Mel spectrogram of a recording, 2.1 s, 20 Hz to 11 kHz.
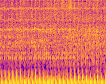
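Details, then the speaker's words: Wrecked 2019 Suzuki DR-Z400 supermoto from salvage auction: deep, even thumping at about eleven beats a second, steady and crisp with no knocks or rattles; healthy single running well. "Dang, that sounds good. I love it. That sounds really good. That sounds amazing."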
